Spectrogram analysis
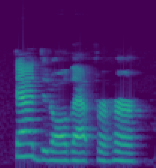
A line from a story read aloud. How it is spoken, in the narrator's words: Styles says, his tone unemotional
